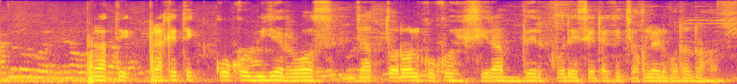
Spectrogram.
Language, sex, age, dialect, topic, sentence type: Bengali, male, 18-24, Standard Colloquial, agriculture, statement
